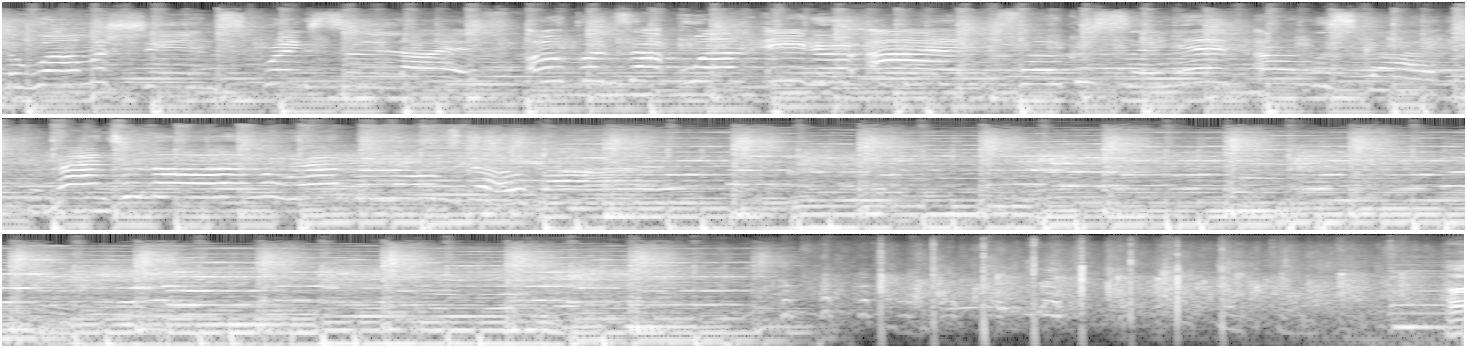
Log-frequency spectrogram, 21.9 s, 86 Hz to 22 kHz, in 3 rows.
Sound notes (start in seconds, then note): 18.4 laughter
